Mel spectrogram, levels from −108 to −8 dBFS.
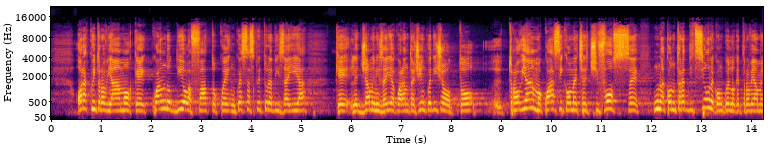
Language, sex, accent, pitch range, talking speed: Italian, male, native, 180-240 Hz, 130 wpm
